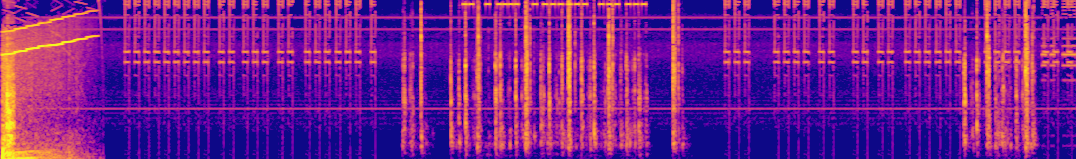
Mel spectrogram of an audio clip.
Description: Science Fiction Data Entry Sequence Computer On Type Off; Control Panel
